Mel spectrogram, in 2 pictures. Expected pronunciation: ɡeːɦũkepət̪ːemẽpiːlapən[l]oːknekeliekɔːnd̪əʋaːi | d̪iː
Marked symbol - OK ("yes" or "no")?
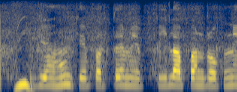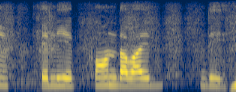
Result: no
